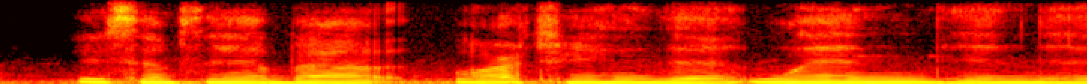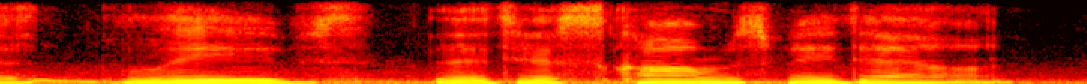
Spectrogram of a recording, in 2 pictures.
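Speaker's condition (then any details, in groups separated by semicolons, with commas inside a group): Parkinson's disease; about 16 years since diagnosis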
